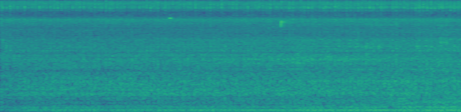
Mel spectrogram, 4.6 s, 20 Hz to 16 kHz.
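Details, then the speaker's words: 2011-2020 Dodge Durango 3.6L Pentastar V6 just cranked, throttle held down, at idle during a back pressure test on the second exhaust side; a steady, even low rumble with no misses, knocks or puffing; reading about the same as the first side, exhaust free-flowing. "all right finally got it cranked up there had to hold the Throttle Down Smart's looking about the same as the other side see if it's going to level out here"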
